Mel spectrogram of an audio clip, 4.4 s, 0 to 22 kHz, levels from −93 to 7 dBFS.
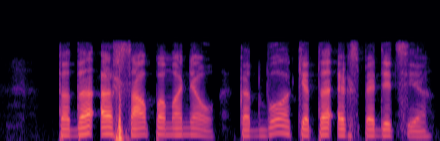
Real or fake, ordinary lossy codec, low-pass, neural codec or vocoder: real; Opus, 24 kbps; 7.2 kHz; none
